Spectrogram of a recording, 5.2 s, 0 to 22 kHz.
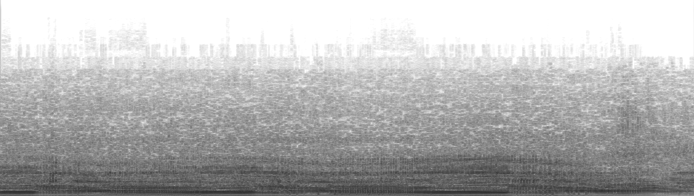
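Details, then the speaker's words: RedMax two-stroke weed eater that sat for years, on mixed gas with Lucas 2-stroke oil running rich; surging with a rough knock when throttle is released, won't idle; owner suspects very low compression; it blew up shortly after. "Hear that knock when I let off? That don't sound too good."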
